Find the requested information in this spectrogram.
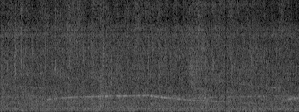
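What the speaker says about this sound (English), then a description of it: "Uh-oh, more sirens." An emergency siren heading toward the beach wails in the distance, its pitch rising and falling slowly over steady background traffic noise.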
